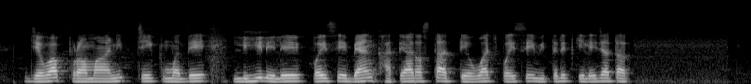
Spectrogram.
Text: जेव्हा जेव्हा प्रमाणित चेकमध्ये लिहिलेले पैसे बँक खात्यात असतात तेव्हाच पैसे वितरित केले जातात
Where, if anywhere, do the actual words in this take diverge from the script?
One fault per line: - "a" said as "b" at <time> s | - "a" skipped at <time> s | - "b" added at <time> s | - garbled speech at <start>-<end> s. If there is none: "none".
- "जेव्हा" skipped at 0.6 s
